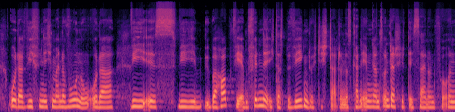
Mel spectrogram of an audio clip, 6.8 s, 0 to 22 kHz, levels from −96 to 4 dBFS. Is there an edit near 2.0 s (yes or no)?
yes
